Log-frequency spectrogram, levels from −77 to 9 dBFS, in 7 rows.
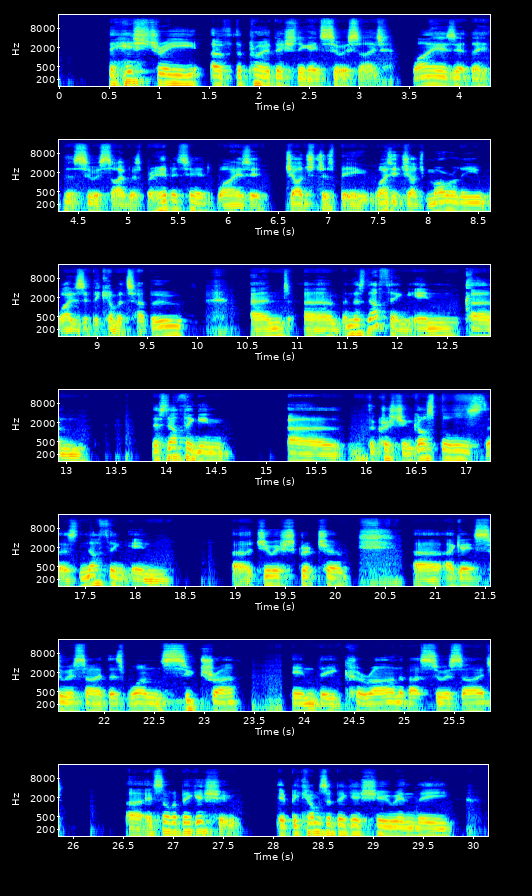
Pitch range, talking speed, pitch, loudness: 105-130 Hz, 150 wpm, 115 Hz, -22 LUFS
